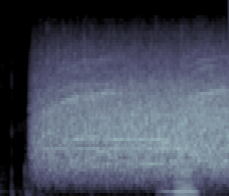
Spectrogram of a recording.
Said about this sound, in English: Round of applause for y'all. Round of applause. Round of applause. Round of applause for y'all. Round of applause for y'all.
